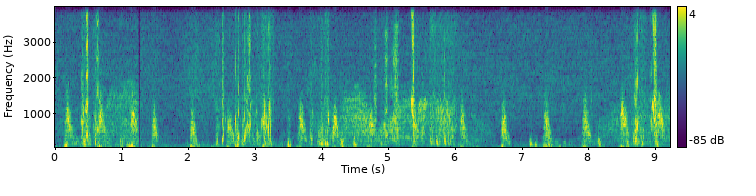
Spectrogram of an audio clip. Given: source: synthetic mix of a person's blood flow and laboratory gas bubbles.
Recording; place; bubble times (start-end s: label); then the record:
Doppler ultrasound of blood flow; subclavian vein
0.38-0.69 s: bubbles
2.40-3.28 s: bubbles
3.81-3.88 s: bubbles
3.91-4.14 s: bubbles
4.88-5.18 s: bubbles
5.32-6.03 s: bubbles
8.63-8.87 s: bubbles
8.91-9.07 s: bubbles
From the record:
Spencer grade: 2 (many but less than half of the cardiac periods contain bubble signals, singularly or in groups); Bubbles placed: anywhere in the cardiac cycle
